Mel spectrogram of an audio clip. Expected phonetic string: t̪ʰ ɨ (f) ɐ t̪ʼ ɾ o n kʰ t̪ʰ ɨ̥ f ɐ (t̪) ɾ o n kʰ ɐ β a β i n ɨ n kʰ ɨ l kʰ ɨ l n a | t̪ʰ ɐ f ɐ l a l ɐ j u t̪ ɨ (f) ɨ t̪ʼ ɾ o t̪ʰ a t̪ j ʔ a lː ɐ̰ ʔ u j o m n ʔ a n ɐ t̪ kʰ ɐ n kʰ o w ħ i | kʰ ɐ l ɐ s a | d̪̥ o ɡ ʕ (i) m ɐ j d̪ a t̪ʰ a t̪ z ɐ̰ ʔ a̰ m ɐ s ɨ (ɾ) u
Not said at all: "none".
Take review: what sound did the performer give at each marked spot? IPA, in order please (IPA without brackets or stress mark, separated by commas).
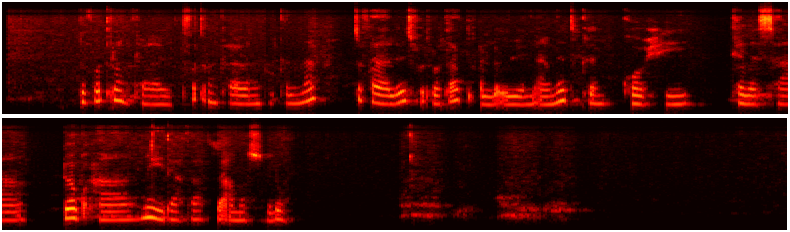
f, t̪ʼ, f, a, l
